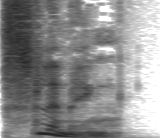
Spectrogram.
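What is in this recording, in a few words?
"slimming", British English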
